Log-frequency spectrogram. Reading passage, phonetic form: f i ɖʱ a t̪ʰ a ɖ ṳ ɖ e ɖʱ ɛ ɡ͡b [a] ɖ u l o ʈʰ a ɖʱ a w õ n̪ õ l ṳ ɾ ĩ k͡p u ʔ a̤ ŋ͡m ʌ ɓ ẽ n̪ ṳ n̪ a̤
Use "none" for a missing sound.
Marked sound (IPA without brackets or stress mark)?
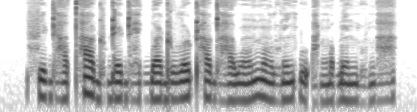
ʌ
